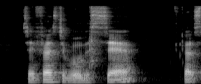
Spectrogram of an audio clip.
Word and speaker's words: cere: So first of all, the cere, that's spelled C-E-R-E, and it's the white bit on the top of the beak, is larger in the feral pigeon.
